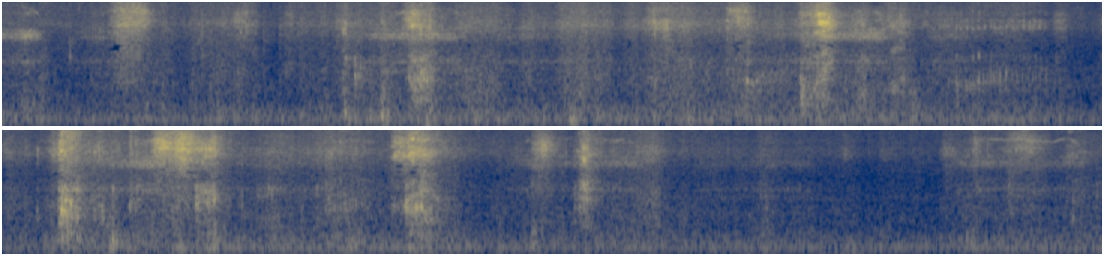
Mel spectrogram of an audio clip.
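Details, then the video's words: Two Boston Terrier brothers playing together indoors, giving irregular bursts of breathy, hissing snorts and huffs, about two dozen a minute, with scuffling between them in a small room. "Boston Terrier Brothers Playing Together"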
